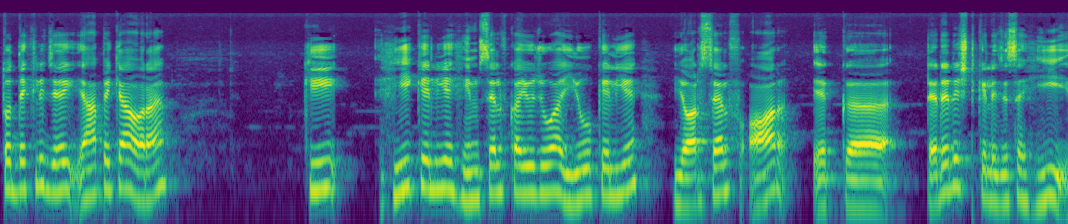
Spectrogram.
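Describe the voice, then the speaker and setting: A man with a Hindi accent teaching an English grammar lesson over slides, explaining step by step and often checking in with his students. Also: on the high side. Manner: explanatory, repeats "ठीक है" often.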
